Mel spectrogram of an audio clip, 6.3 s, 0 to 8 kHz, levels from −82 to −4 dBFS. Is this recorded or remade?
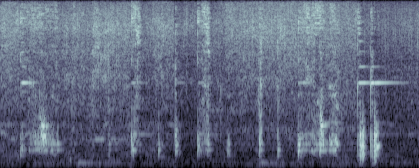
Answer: recorded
